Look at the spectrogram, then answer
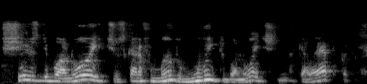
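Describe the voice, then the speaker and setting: A man with a high pitch. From southern Brazil, Rio Grande do Sul (São Borja). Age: 60s. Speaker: journalist. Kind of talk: casual chat.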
